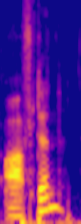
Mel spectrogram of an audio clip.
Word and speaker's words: often: I say often. – Often. Yeah. – And that I say often sometimes. It just kind of depends.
